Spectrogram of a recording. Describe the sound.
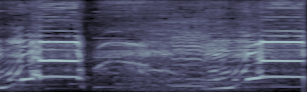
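A bull moos in two long, loud, deep calls with strong harmonics, the second drawn out well past the first.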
